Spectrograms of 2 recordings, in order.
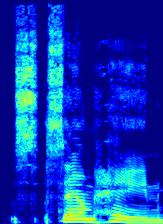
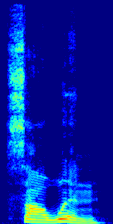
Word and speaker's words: Samhain: And so Samhain, Sam Hain becomes Samhain. You're not fully making the M, and you're kind of blowing through it. So Samhain.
